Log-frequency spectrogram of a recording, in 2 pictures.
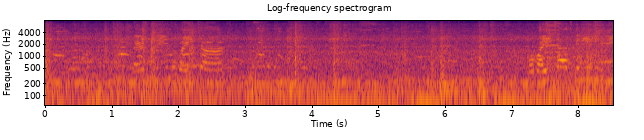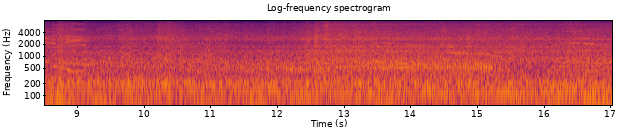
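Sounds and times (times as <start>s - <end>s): train carriage wheels rolling on rails: 0.0s - 17.0s.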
